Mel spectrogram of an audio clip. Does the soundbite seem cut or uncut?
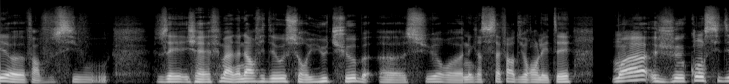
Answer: cut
